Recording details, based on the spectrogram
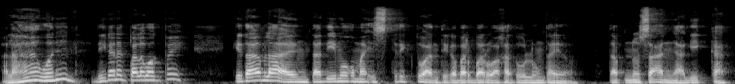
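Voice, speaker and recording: Dismissive comic husband, male actor, mellow dark tone, big swings in pitch, argumentative. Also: animated, brisk, close to an everyday voice. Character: defensive husband arguing with his suspicious wife. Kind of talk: comedy radio drama acting.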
